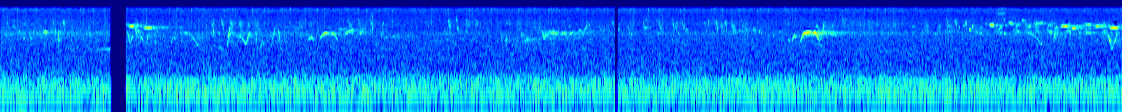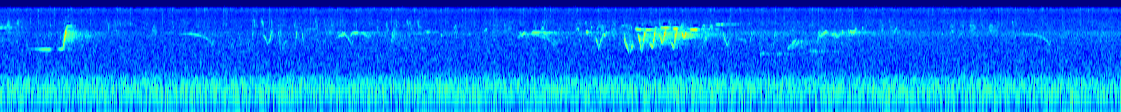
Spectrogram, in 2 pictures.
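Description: Small birds calling: scattered short chirps and thin whistles, with a quick rising whistle about fifteen seconds in and a fast run of chips about twenty-two seconds in, over a steady low hiss.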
